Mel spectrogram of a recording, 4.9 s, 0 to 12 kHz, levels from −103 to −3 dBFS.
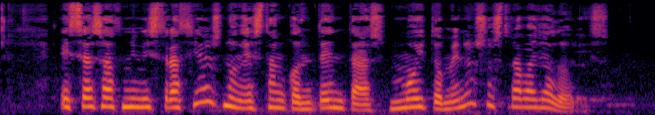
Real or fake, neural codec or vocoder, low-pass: real; none; 10.8 kHz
